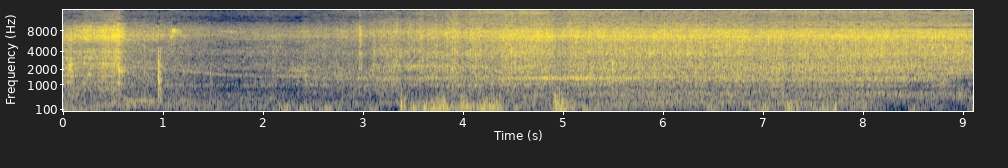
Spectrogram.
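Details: Chevrolet Beat petrol, 143,000 km, with a warm-engine no-start and camshaft position sensor and O2 heater codes (P0342, P0037), charging at 14 volts; even idle, steady low hum, no knocks or misses, a few handling bumps; engine sounds healthy.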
